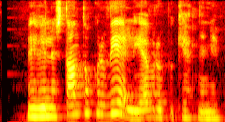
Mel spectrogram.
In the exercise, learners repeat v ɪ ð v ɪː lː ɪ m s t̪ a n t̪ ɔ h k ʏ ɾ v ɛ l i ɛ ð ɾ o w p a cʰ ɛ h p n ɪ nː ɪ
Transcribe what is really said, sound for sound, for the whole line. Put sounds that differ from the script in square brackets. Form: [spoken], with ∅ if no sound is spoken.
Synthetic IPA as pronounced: v ɪ ð v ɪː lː ɪ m s t̪ a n t̪ ɔ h k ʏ ɾ v [ɛː] l i ɛ [v] ɾ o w p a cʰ ɛ h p n ɪ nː ɪ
